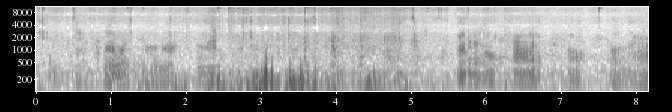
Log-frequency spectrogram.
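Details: Basset hound puppy attacking the dominant dog, giving rough, low growls in short bursts with brief pauses between them, over a background of shuffling and scuffling noise.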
